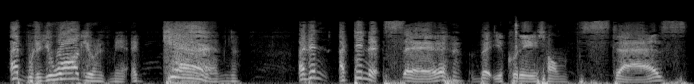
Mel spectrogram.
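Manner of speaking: drawn-out scolding teacher; exaggerated teacher accent; Miss Hines impression. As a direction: mimic a teacher's exasperated telling-off, stretching key words. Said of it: "Okay, Miss Hines, right".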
